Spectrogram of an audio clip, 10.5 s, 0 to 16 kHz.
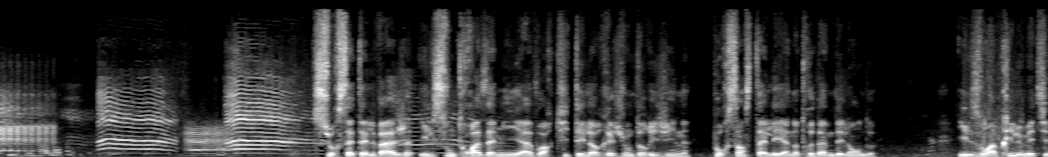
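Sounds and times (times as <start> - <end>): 
sheep bleating on a small sheep farm near Nantes France: 0.0 - 4.9
speech: 3.2 - 8.9, 9.6 - 10.4.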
